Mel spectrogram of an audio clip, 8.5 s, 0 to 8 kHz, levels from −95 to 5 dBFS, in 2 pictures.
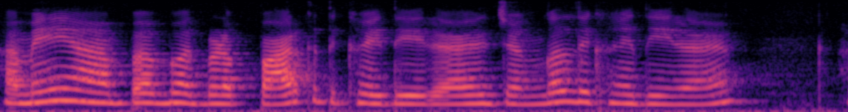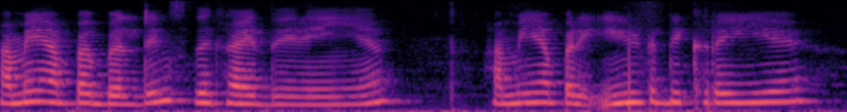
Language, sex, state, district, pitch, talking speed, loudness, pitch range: Hindi, female, Maharashtra, Chandrapur, 255 Hz, 210 wpm, -33 LUFS, 225-270 Hz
